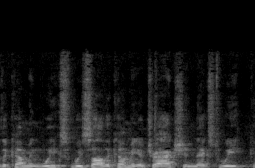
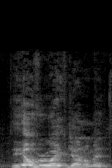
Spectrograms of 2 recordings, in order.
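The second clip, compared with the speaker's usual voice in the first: ordinary talk, nothing marked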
